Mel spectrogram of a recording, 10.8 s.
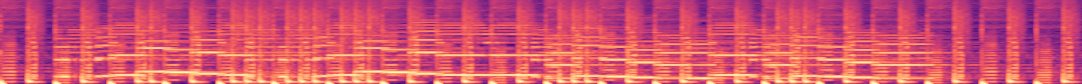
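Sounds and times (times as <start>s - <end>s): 
German polka music: 0.0s - 10.8s.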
